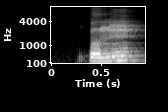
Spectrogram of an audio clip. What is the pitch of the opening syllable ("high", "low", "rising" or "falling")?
low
